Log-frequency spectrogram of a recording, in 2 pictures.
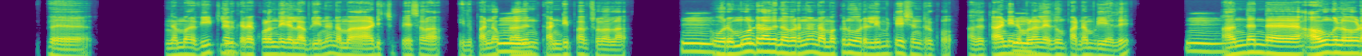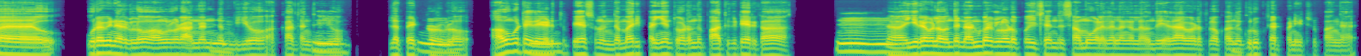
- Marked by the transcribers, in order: tapping; in English: "லிமிட்டேஷன்"; in English: "குரூப் சாட்"
- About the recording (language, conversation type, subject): Tamil, podcast, உங்கள் அன்புக்குரியவர் கைப்பேசியை மிகையாகப் பயன்படுத்தி அடிமையாகி வருகிறார் என்று தோன்றினால், நீங்கள் என்ன செய்வீர்கள்?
